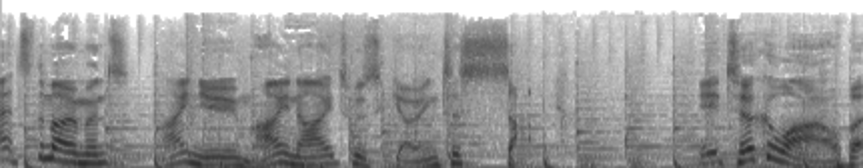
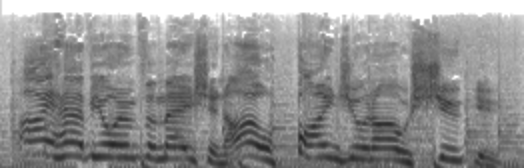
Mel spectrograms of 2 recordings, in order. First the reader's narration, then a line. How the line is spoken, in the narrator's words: The dude loses his shit even more and yells back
